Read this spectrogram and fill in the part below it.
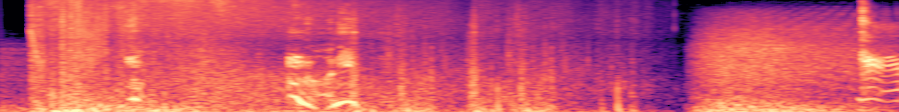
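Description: A heavy rushing impact booms and roars.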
